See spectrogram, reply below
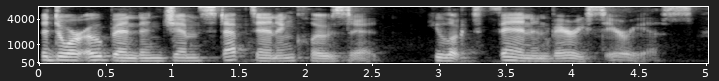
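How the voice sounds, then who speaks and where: A woman narrates a story aloud in an expressive, read-from-the-page style. Her voice is quite low for a woman and often drops into vocal fry. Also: measured pace. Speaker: story reader.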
